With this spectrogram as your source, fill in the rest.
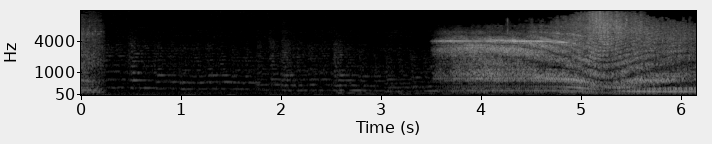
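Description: Russian propeller planes in Order of Battle drone overhead, a low buzzing engine hum that swells into a loud rising-and-falling whine as one passes close by, over a layered battle background.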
